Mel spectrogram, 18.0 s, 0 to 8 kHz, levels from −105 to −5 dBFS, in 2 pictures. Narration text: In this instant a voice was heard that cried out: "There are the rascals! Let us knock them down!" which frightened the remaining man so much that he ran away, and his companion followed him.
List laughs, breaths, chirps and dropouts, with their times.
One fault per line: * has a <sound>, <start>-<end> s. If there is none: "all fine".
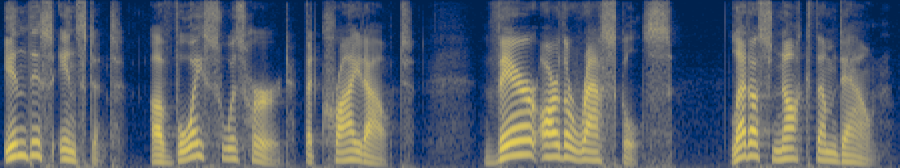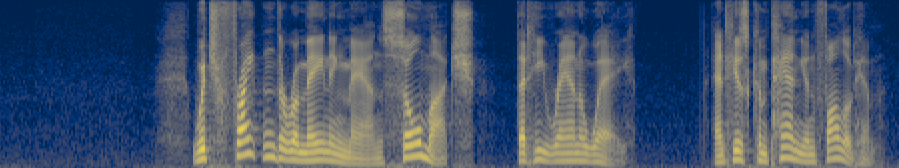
all fine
